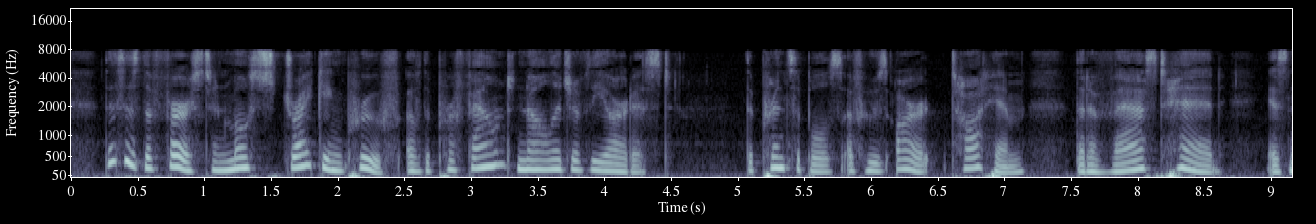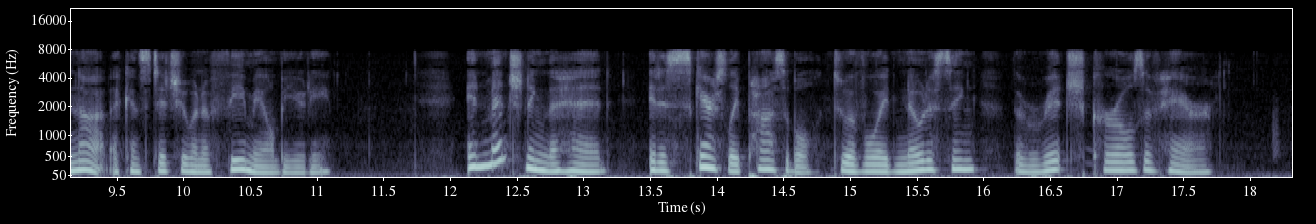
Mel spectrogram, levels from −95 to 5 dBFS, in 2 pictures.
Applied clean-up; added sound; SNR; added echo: none; none; none; none.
